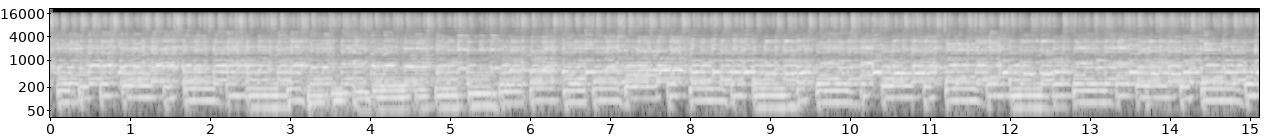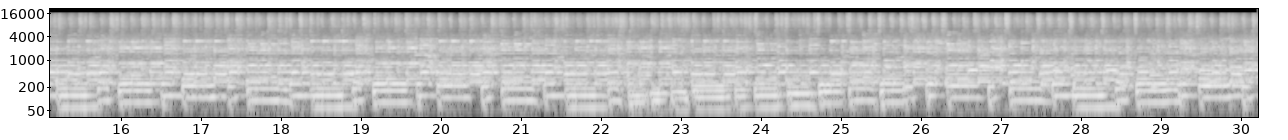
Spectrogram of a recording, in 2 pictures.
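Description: A Colombian llanera music ensemble playing an instrumental piece: a bandola llanera picking the melody over strummed cuatro chords, with maracas shaken steadily and a deep walking bass line underneath.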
